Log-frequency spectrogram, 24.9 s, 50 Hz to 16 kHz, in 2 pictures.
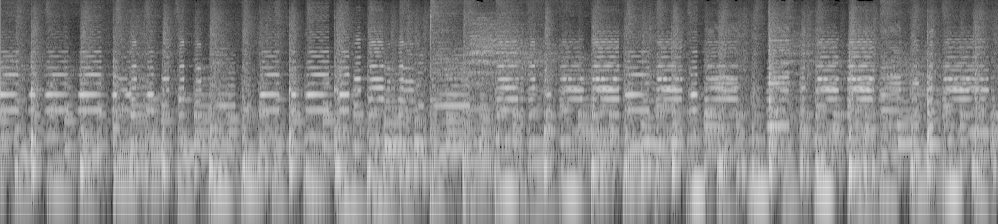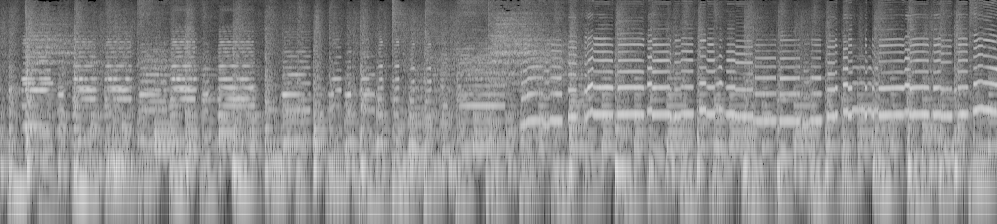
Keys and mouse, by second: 0.8 click, 0.8-3.3 drag, 6.2 click, 7.3-8.9 drag, 16.4 click, 22.5 6.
